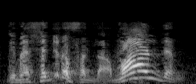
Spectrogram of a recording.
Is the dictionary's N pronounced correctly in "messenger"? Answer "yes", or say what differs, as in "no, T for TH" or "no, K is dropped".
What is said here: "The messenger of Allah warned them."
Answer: no, N is dropped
